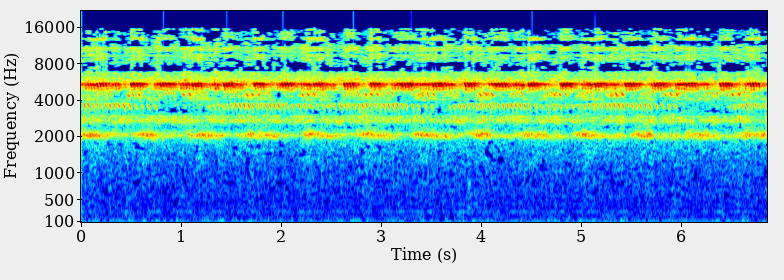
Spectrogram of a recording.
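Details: Chorus of crickets, presented as a rat repellent for houses, garages, warehouses and paddy fields: bright, high, pulsed chirping in several stacked tones, repeating roughly once a second without pause.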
